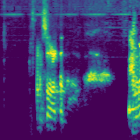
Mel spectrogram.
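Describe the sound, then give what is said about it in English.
Muffled, tinny voice over a phone line from a caller, garbled and hollow, the caller's phone or listening device feeding the playback back as an echo of speech, coming in short bursts with a brief whine between them. “Wait, turn down your phone or whatever device you're listening to, because it's coming as an echo.”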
